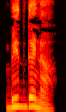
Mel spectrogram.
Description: ♪ biddaṇa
